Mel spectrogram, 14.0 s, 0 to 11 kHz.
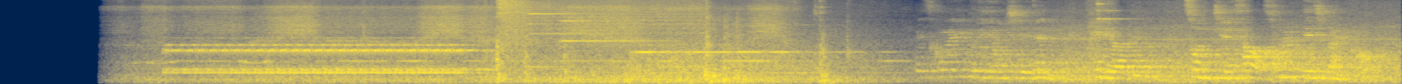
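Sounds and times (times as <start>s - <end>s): train background noise: 1.1s - 14.0s
two-tone door chime: 1.7s - 9.1s.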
